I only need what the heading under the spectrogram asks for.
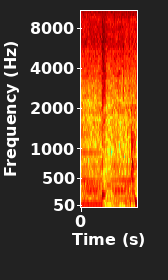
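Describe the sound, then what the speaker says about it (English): Onions frying in olive oil for chicken lettuce wraps, a short burst of steady sizzle with a couple of faint stirring scrapes. "And dump in the onions. There you go. Stir those around for about 3 or 4 minutes so they start getting clear."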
